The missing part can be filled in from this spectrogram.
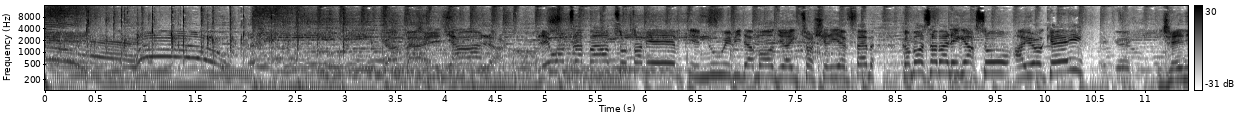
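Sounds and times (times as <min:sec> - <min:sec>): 
excited whoops and shouts: 0:00.0 - 0:01.9
small group clapping and cheering: 0:00.0 - 0:05.9
speech: 0:06.4 - 0:11.4.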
